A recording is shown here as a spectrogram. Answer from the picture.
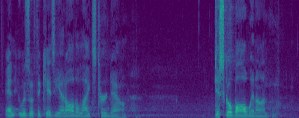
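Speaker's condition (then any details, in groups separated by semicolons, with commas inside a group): No condition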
